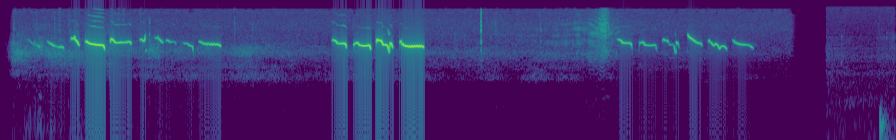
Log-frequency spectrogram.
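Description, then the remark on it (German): A crested lark sings three short bursts of fluty, warbling whistles with brief pauses between them, clear, with no other sounds around. “Hören wir uns doch ganz kurz die Stimme der Haubenlerche an.”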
